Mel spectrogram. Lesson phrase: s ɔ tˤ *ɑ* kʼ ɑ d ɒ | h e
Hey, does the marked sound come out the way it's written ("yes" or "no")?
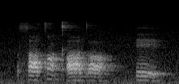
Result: no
